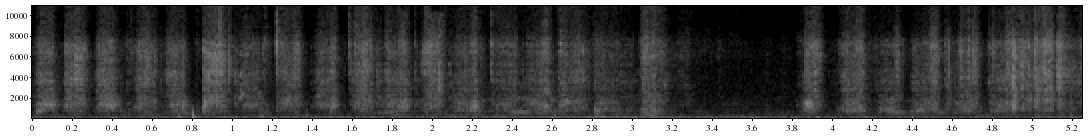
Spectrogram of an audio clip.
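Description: Kitchen knife scraping and cutting into the thick, fibrous stalk of a dudh kochu (taro) plant in a quick, uneven run of rough strokes, with a short pause partway through.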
